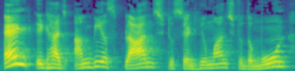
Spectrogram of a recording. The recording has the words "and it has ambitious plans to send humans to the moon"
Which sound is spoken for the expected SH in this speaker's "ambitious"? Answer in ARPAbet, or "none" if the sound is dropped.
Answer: none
